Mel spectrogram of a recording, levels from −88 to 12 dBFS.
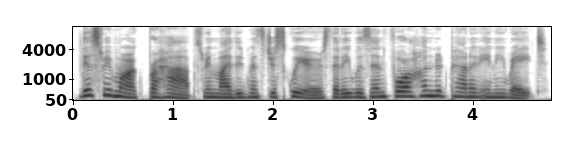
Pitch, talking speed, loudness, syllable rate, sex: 180 Hz, 215 wpm, -17 LUFS, 5.0 syllables/s, female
